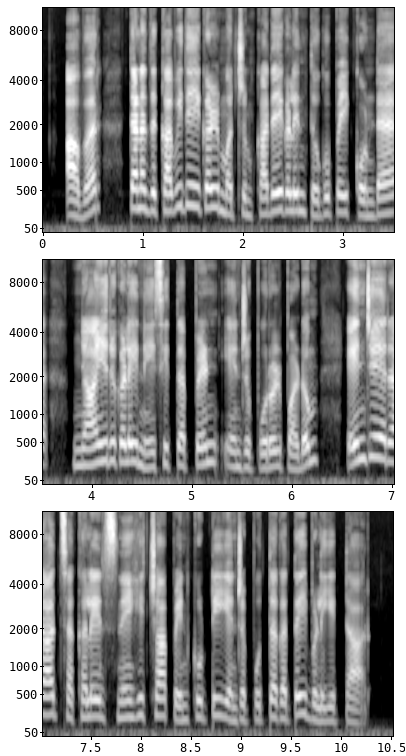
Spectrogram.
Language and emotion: Tamil, neutral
